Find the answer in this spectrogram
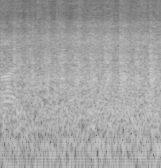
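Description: Steady outdoor city din: a continuous, even roar with a low rumble, typical of traffic around the waterfront.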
